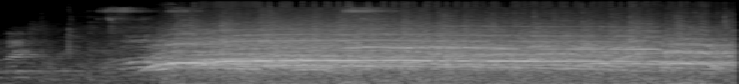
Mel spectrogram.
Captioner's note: crowd cheering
